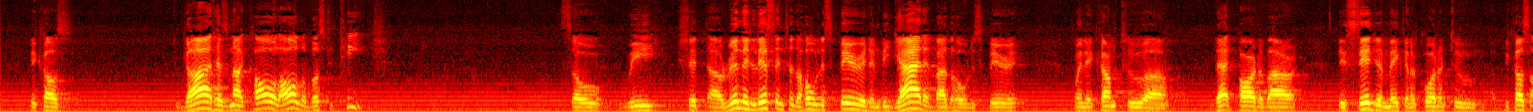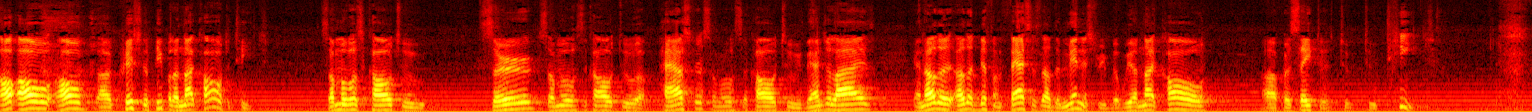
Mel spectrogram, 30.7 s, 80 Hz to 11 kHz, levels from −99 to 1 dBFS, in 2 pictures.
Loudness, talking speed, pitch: -26 LUFS, 185 wpm, 65 Hz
